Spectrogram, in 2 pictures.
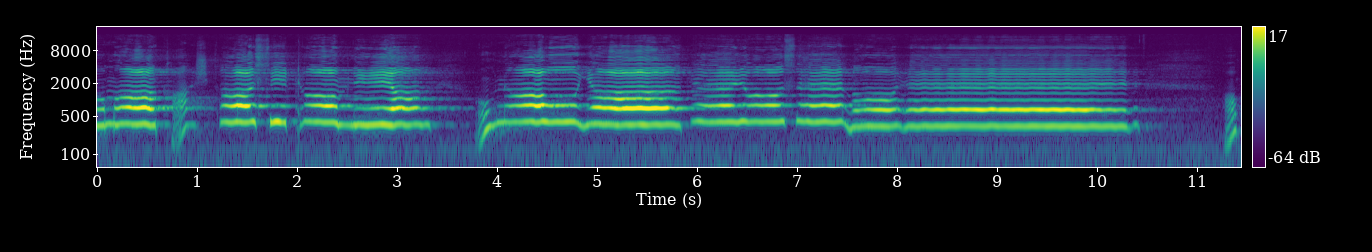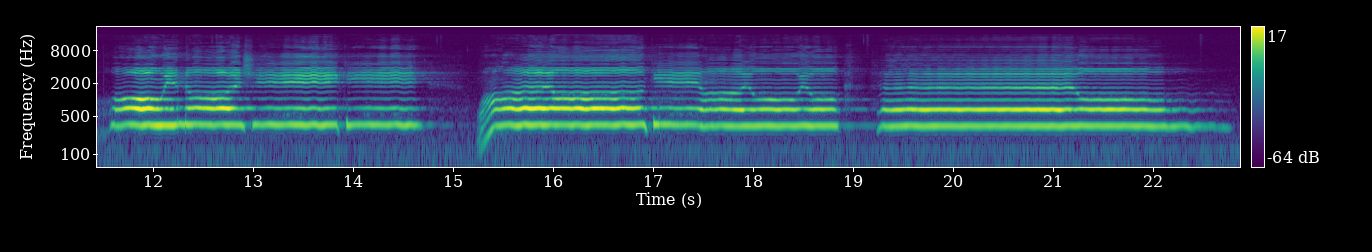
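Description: A woman's voice singing solo and unaccompanied, holding long steady notes in four phrases broken by short breaths, the longest pause about ten seconds in.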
